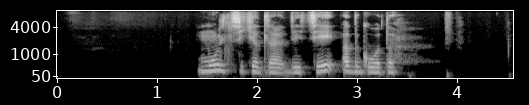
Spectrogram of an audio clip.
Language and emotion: Russian, neutral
